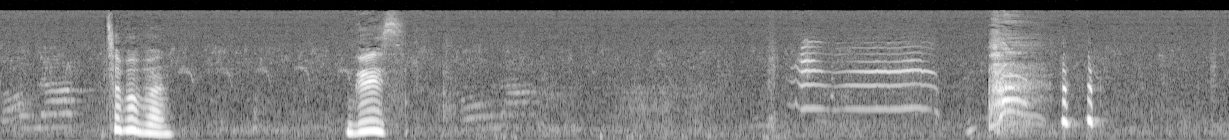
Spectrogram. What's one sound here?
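A cat meows repeatedly, close by.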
